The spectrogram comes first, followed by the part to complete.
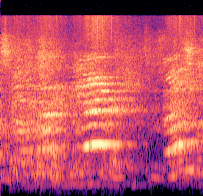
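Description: Young children's voices: high-pitched calls and chatter, the loudest about a second in.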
